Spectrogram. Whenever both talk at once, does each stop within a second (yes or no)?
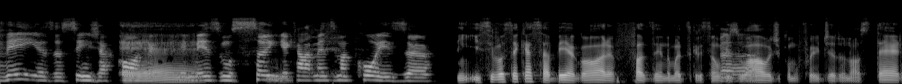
no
